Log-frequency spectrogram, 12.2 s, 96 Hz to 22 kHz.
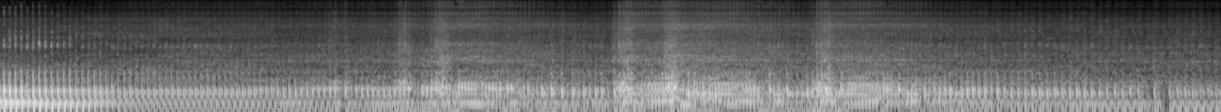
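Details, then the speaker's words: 1985 Suzuki DR250 single-cylinder, untouched survivor, run after revival, still warming up at idle with throttle blips: crisp even thump, really quiet, no cam chain or valve chatter heard; started easily and idles, running normally. "Engine is really quiet. I don't hear the cam chain at all."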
